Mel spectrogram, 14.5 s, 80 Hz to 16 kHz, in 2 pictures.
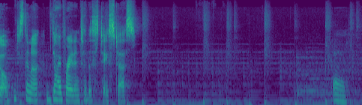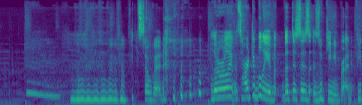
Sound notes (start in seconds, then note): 2.8 gentle music; 8.6 giggling; 10.2 laughing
